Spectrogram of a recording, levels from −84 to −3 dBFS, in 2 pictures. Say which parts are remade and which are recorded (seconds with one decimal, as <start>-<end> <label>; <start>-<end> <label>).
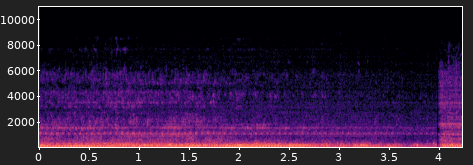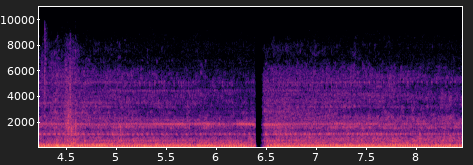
0.0-8.5 recorded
